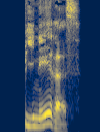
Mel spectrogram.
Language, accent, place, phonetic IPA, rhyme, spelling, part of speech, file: German, Germany, Berlin, [biˈnɛːʁəs], -ɛːʁəs, binäres, adjective, De-binäres.ogg
- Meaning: strong/mixed nominative/accusative neuter singular of binär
